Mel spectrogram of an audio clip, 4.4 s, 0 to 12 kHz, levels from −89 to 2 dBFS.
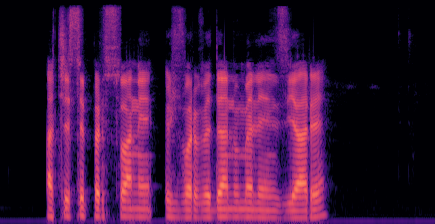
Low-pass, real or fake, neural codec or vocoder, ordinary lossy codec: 10.8 kHz; fake; codec, 44.1 kHz, 7.8 kbps, Pupu-Codec; AAC, 64 kbps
